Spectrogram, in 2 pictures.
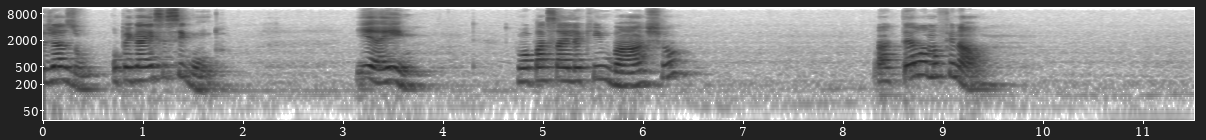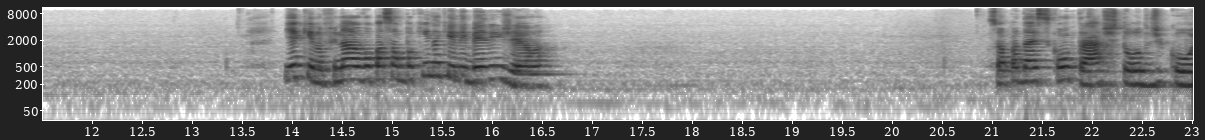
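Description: A young woman talks calmly and close to a microphone, in short bursts with pauses.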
